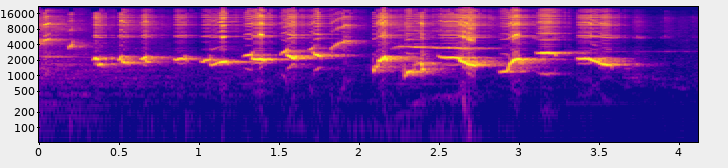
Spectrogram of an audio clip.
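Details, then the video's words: White-rumped shama song played to provoke other shamas into singing, made of quick, bouncing whistled notes in two rapid phrases with a short break between, clean and loud. "Masteran Burung Murai GACOR BIKIN Burung lain akan terpancing ikut BERKICAU"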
